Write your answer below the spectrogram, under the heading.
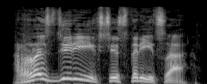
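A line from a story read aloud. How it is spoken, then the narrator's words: Yelling. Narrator (Russian): вопила Екатерина Иоанновна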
